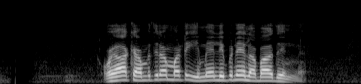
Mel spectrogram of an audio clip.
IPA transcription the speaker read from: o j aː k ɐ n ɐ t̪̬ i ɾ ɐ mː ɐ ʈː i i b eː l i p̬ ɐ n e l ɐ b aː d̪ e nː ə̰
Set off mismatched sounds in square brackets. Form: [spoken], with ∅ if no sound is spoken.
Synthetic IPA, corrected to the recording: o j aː k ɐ [m] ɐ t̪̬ i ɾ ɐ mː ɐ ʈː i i [m] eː l i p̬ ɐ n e l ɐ b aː d̪ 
